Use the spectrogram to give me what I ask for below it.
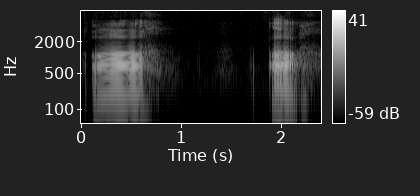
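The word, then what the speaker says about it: ʻaʻā: second one right here it looks like two A's it's pronounced ah ah it's also a Hawaiian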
